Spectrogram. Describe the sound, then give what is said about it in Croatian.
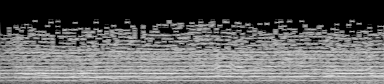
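A general-danger air raid siren sounds in Herzegovina on a cold, windy day, marking the anniversary of a bridge destroyed by shelling. It is a loud, steady, sustained tone with strong harmonics and slight wavering in pitch, continuing throughout. “Zlokobni zvuk sirene za opću opasnost”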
